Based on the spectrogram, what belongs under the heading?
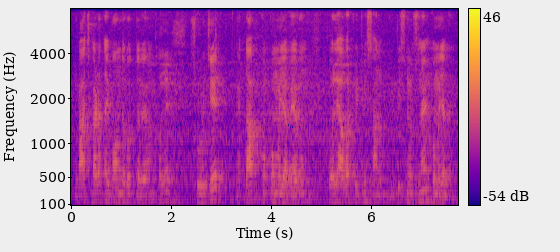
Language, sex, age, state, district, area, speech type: Bengali, male, 45-60, West Bengal, Purba Bardhaman, urban, spontaneous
